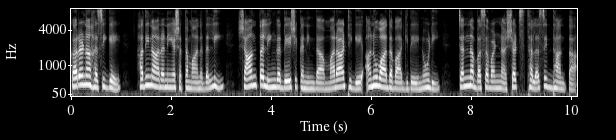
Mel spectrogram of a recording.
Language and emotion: Kannada, neutral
